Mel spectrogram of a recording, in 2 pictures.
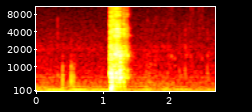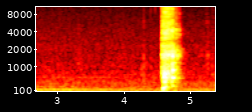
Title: Coughing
